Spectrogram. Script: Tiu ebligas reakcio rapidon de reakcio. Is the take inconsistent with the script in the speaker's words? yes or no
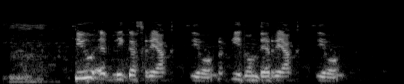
no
